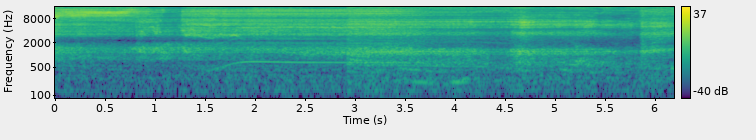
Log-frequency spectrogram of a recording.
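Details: Dental drill with a steady high-pitched whine and brief pitch changes during site preparation for a 2.5 by 13 mm mini dental implant, in a small room during live surgery.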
